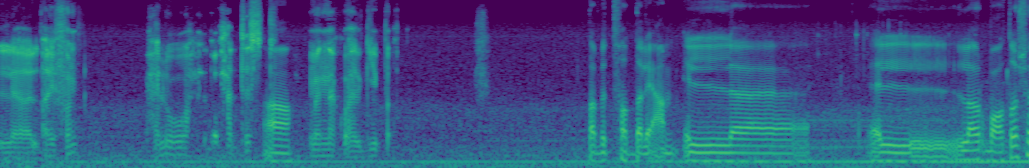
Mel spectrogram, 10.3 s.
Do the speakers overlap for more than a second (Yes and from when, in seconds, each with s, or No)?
No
